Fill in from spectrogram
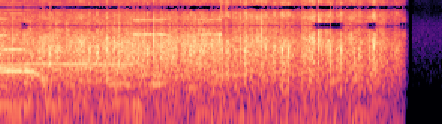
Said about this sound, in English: So yeah, let's welcome him with a wonderful round of applause.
